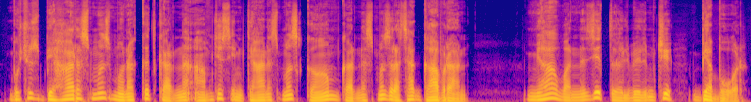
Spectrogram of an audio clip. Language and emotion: Kashmiri, fearful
